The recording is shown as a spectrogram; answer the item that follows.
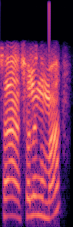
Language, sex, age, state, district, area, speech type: Tamil, male, 18-30, Tamil Nadu, Thanjavur, rural, conversation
